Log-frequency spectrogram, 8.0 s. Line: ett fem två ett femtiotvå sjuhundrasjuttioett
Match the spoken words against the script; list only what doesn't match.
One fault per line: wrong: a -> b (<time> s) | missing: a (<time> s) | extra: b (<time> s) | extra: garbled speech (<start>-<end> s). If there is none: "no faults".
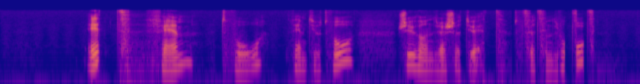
missing: ett (3.3 s)
extra: garbled speech (6.4-7.4 s)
